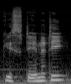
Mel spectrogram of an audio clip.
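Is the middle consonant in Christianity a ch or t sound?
t. The middle consonant is a plain t sound. "British will read this word with T sound"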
